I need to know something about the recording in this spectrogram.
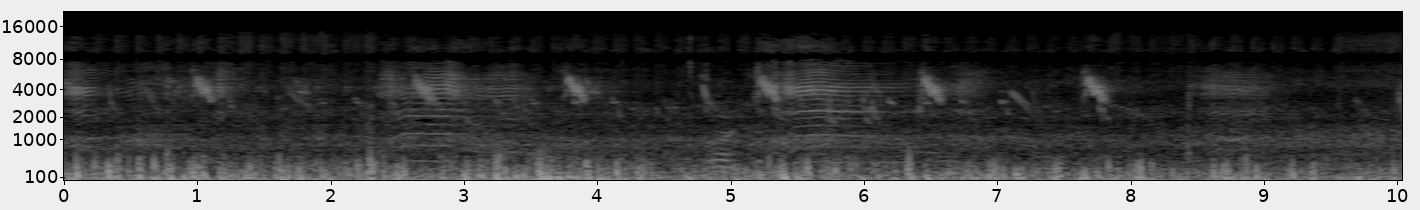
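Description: Low rumble of wind on the microphone, with a bird repeating a short falling call about once a second. Two longer wavering animal calls come about two and a half and five seconds in.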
